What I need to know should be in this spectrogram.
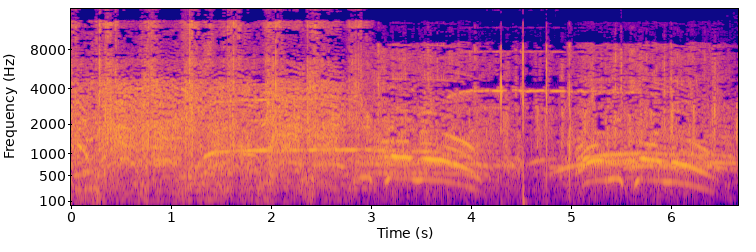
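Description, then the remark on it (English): A crowd of thousands in Iran cheers and shouts continuously as a woman without a hijab cuts her hair in defiance: a dense roar of many voices with rising and falling whoops and high yells throughout, loud and unbroken. “A woman in Iran with no hijab chopping her hair to a cheering crowd of thousands.”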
